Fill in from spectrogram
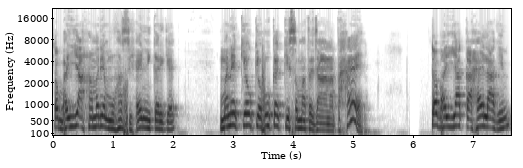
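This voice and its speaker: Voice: high-pitched, lively intonation, unhurried, slight background noise. A performer voicing a boastful young village slacker in a comic cartoon story, with a rustic eastern Uttar Pradesh Awadhi accent.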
